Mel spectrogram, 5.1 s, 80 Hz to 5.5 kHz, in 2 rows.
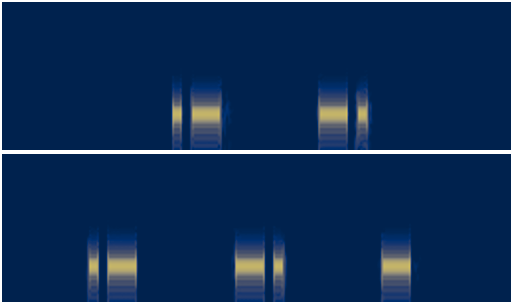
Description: Morse code, heard as a keyed tone, about 25 wpm, spaced as for 13 wpm, 600 Hz. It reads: AN ANT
